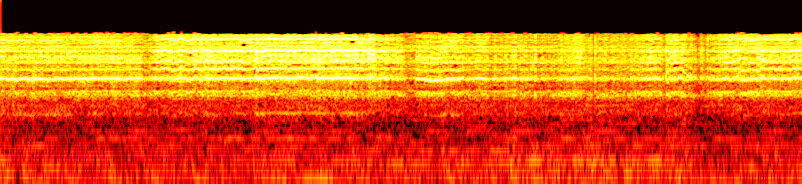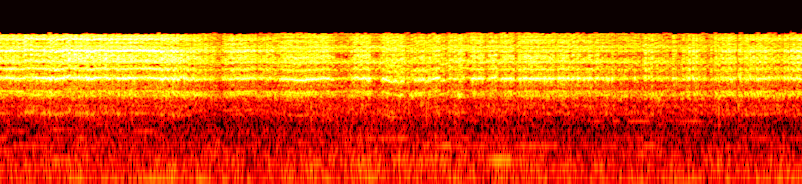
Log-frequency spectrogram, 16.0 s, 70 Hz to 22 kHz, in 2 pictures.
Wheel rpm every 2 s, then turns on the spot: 170, 170, 170, 170, 160, 160, 170, 170.
none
